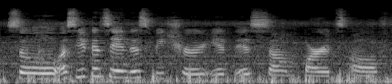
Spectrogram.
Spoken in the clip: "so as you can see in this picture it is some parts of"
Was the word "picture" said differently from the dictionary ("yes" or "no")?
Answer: yes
